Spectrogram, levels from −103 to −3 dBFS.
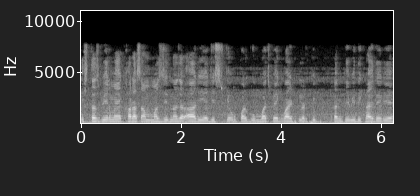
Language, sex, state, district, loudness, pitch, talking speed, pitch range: Hindi, male, Bihar, East Champaran, -25 LUFS, 175 Hz, 220 wpm, 170-175 Hz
